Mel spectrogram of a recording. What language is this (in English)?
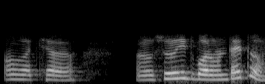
Bangla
